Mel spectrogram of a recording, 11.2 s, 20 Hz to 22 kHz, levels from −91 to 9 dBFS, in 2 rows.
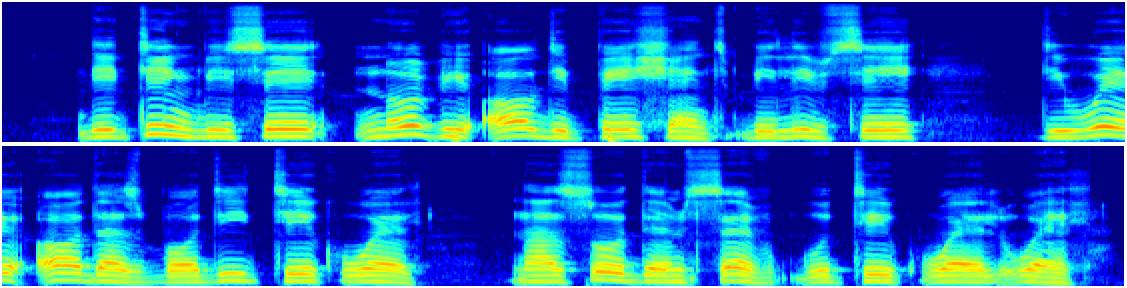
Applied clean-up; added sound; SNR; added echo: none; none; none; none.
